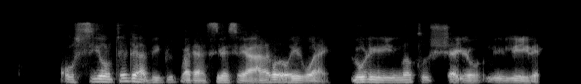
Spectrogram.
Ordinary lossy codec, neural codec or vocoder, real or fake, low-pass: none; codec, 24 kHz, 1.5 kbps, HILCodec; fake; 7.2 kHz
